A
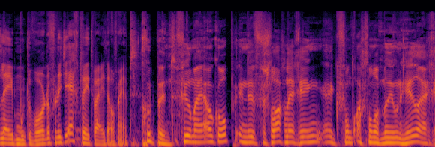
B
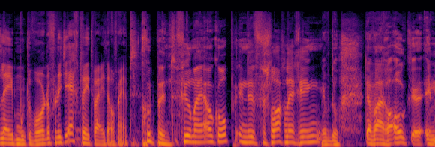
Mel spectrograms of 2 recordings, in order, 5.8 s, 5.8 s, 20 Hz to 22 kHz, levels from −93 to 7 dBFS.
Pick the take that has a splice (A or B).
B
